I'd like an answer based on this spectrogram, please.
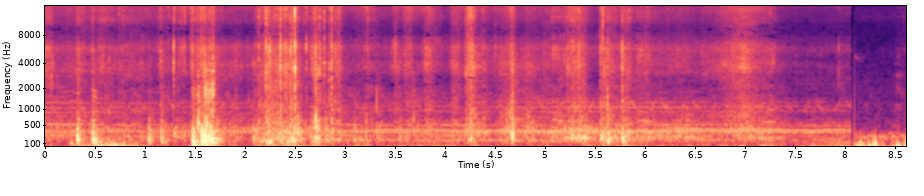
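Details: Honey bees in an apiary hive opened for a February inspection of the candy feed cake: a steady low droning hum runs beneath crinkling, tapping and handling noises, ending in a brief silence and a few clicks.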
